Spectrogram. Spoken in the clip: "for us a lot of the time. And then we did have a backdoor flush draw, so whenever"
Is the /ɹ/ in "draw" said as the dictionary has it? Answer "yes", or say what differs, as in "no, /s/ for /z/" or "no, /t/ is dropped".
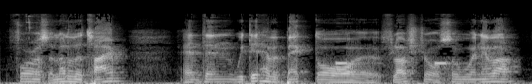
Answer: no, /ɹ/ is dropped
